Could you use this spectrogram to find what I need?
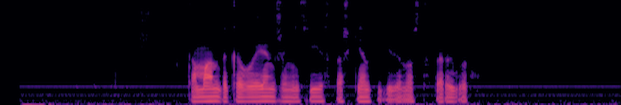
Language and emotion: Russian, neutral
